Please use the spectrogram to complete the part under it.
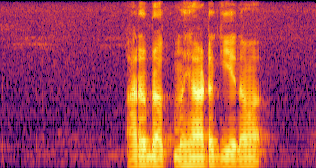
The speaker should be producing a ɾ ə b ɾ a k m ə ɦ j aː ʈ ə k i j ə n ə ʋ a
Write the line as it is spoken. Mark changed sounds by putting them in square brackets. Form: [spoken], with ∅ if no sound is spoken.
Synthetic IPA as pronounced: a ɾ ə b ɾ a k m ə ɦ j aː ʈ ə k i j ə n ə ʋ a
